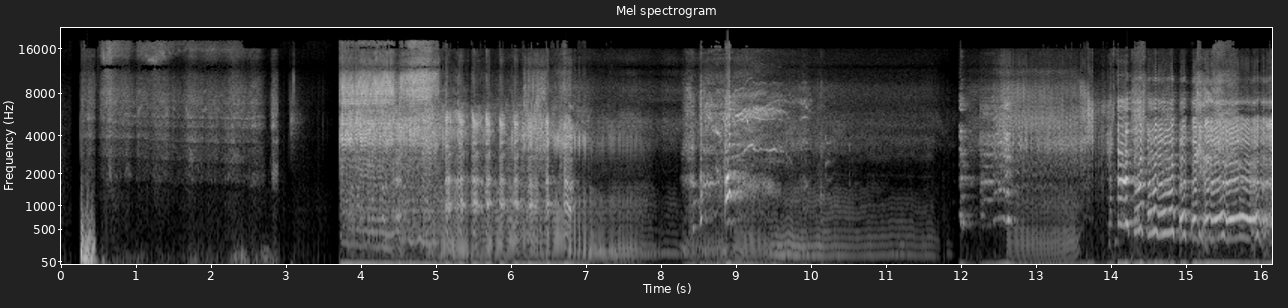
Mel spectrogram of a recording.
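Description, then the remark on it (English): A voice imitates a long, drawn-out fart with sputtering raspberry bursts and wobbling, pitch-sliding tones, broken by short pauses and mixed with giggly, laughter-like squeaks. “And so if I were to describe Sunday in a fart, yes, it would go like this.”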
